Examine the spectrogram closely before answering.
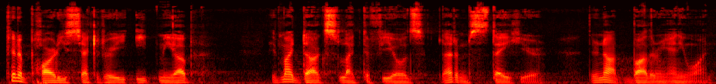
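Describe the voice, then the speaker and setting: A man's voice: rumbling low, animated, normal speed, a little mellow, big-room sound, full character voice. A man voicing a defiant old male peasant who talks in a blunt, coarse way. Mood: flat defiance. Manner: blunt, coarse, toneless at times.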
